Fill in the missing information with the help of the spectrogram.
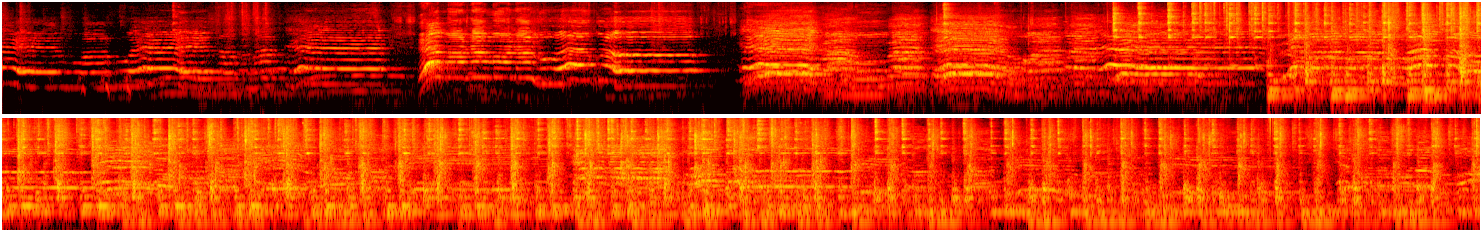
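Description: Candomblé ritual song: a voice sings a chant on its own, more voices join in, and about halfway through drums and percussion come in loud and steady under the singing.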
